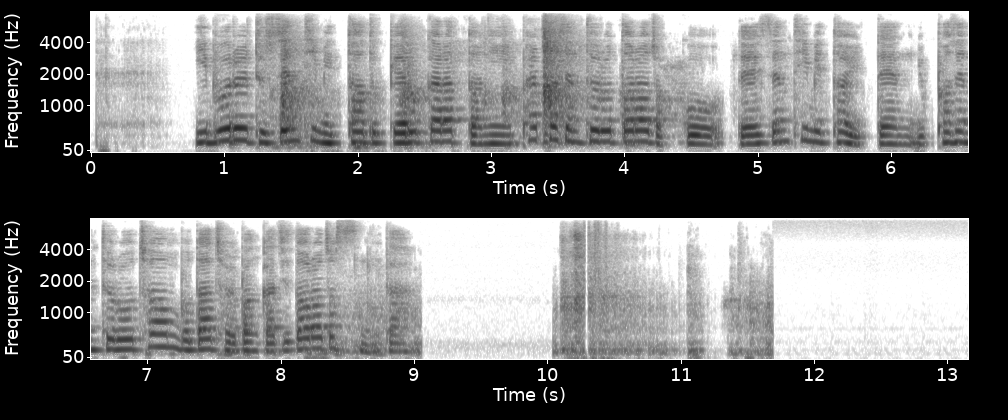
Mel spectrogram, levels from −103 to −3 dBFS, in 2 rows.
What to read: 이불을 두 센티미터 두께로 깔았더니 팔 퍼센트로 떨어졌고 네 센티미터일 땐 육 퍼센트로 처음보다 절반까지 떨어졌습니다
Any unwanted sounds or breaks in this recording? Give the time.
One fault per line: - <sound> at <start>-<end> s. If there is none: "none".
none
